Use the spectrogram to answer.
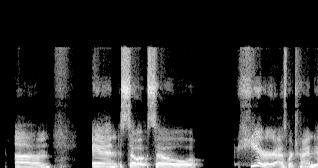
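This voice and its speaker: A woman talks with an American accent at a medium pitch. Her intonation is lively. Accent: Appalachian, slight, fading. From West Virginia. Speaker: academic guest. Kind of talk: interview discussion.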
